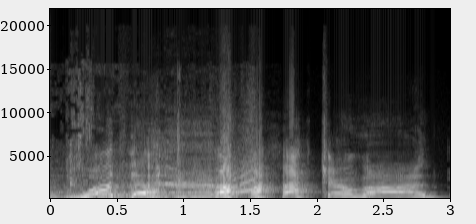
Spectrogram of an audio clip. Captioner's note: doctor laughing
